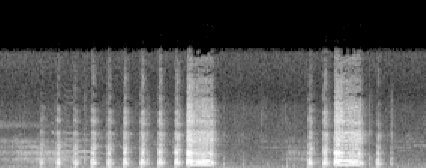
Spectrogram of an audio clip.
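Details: Chicken by a hen sitting on eggs, clucks growing louder and faster until they break into a harsh, drawn squawk; the sequence repeats once more after a short pause.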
